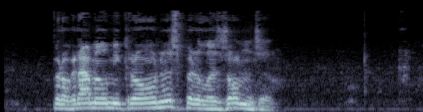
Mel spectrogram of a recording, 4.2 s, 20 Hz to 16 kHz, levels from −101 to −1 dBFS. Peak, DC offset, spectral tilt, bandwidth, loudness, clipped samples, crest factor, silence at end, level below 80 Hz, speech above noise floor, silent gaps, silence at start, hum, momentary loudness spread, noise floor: -8 dBFS; under 0.1%; -7.5 dB/octave; 11.5 kHz; -24 LUFS; under 0.1%; 18 dB; 1.5 s; -62 dBFS; 44 dB; none; 0.55 s; none; 9 LU; -67 dBFS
